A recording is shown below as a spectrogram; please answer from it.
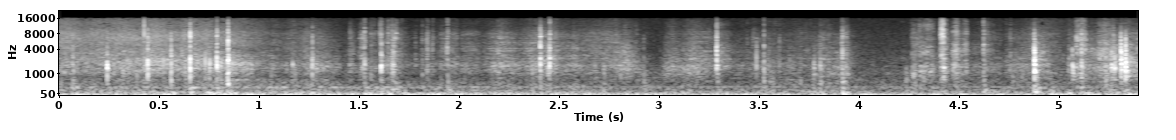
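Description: Fingertips rub and press the warped pages of an open, water-damaged glossy paper magazine, then lift a page edge to turn it. The result is soft, bright crinkling and rustling over a steady low hiss, broken by sharp, short crackles that die away almost instantly.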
